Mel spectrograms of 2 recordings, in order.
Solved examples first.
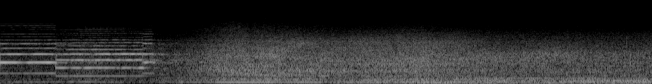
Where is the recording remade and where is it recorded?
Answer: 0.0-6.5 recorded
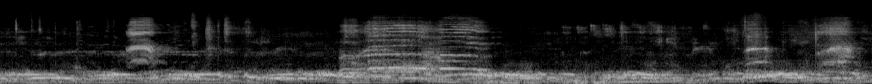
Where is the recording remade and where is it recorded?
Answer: 0.0-0.8 remade; 0.8-2.0 recorded; 2.0-8.7 remade

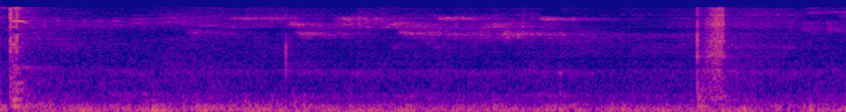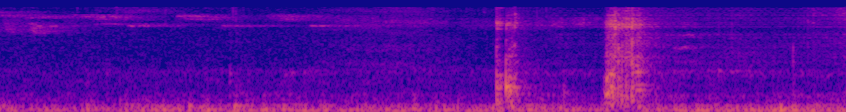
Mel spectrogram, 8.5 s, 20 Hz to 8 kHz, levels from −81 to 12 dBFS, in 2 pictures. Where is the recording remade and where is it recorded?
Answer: 0.0-1.1 recorded; 1.1-4.0 remade; 4.0-7.0 recorded; 7.0-8.5 remade

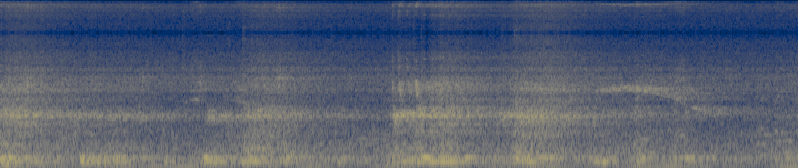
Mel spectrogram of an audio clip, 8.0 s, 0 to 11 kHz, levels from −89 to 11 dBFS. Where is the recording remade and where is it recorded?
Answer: 0.0-8.0 recorded

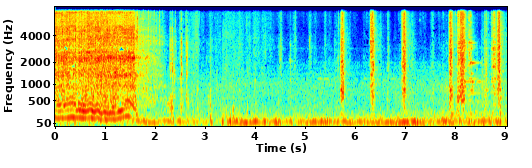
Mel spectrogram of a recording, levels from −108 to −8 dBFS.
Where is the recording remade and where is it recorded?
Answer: 0.0-9.1 recorded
